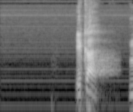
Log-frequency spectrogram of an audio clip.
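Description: Steady faint electrical hum, a set of even unchanging tones, heard in a pause of about a second before speech comes back.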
